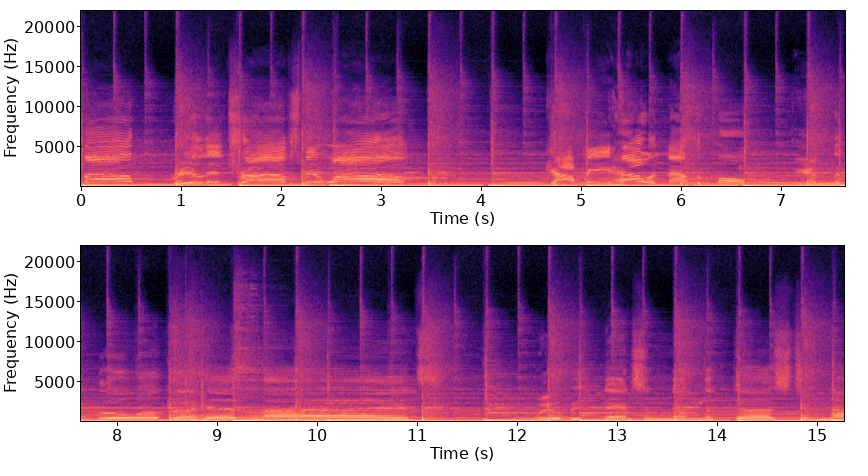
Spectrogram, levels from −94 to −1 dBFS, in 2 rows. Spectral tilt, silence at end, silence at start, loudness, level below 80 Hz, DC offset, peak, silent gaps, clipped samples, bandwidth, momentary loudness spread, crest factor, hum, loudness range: -6 dB/octave; 0 s; 0 s; -16 LUFS; -18 dBFS; under 0.1%; 0 dBFS; none; 0.2%; 16 kHz; 6 LU; 14 dB; none; 2 LU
